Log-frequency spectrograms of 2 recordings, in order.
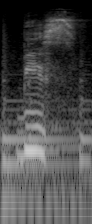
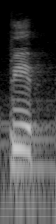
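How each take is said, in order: First: The word ends with an s sound. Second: The word ends with a t sound. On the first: The speaker calls it wrong. "bukan bis" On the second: The speaker calls it right. "tetapi bit"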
